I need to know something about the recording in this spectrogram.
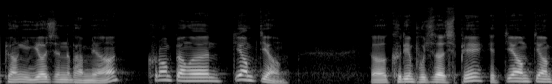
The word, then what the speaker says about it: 크론: 그 크론 씨라는 사람이 1930년도에 처음 이 병을 갖다 보고를 했기 때문에 그 이후로 크론병이라고 이름을 붙이고 있고, 우리나라 사람들은 이제 클론이라든가 또는 크롱으로 이렇게 또 잘못 발음하는 경우도 있긴 합니다만 사람 이름입니다.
